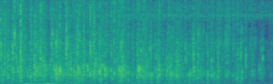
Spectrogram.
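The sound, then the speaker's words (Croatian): Audience applause at a community cultural event: dense, continuous clapping from a crowd that holds steady and eases slightly toward the end. “Molim vas jedan pljesak za sve što Bilik gradi.”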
